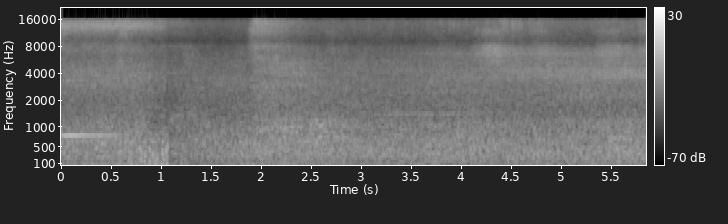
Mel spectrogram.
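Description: Tokyu 5050 series electric train with a Hitachi IGBT VVVF inverter: steady running rumble, with a brief steady whine in the first half-second. About a second in, the sound changes suddenly to a steadier rumble of the train at an underground platform.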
